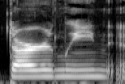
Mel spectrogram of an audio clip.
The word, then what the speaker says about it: Darleen: It's Darlene. It's spelled Darleen, middle initial H, Palmer, Palmer.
